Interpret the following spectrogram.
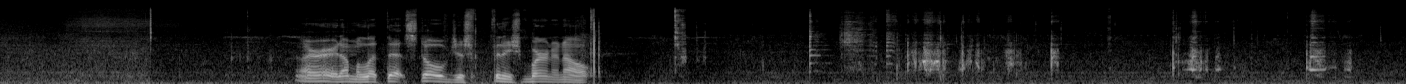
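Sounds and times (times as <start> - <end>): utensil scraping metal cookware: 8.1 - 10.6, 11.8 - 12.3, 13.1 - 13.6
short squeaks: 13.0 - 13.6.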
